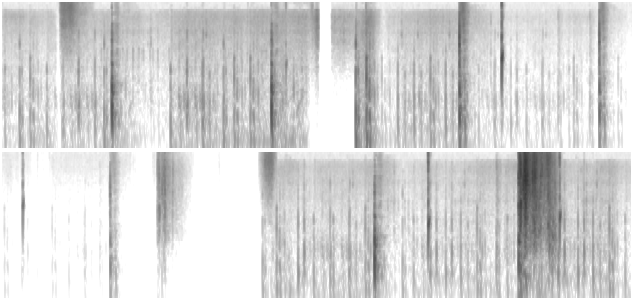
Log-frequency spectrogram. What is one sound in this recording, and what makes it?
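Wooden blocks are chopped with an axe in quick, repeated knocks.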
